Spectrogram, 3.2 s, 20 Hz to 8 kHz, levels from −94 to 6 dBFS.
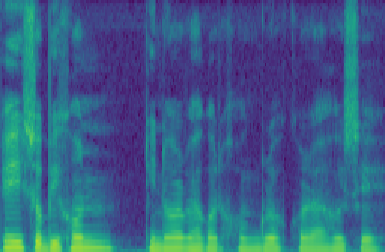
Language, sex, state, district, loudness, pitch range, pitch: Assamese, male, Assam, Sonitpur, -16 LUFS, 165-175 Hz, 165 Hz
